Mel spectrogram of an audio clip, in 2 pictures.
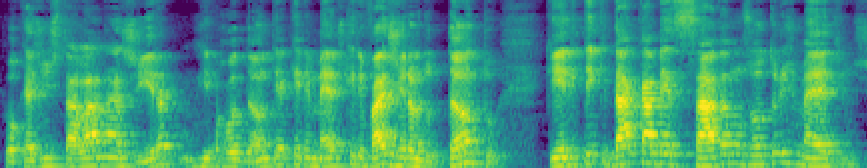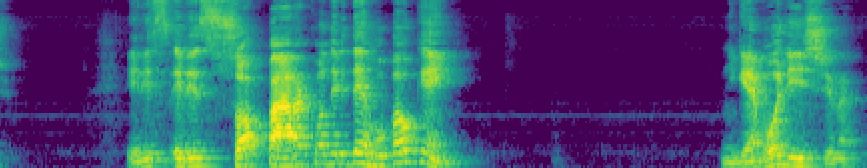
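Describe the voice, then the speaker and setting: A man giving a live-streamed lecture as a spiritual teacher. He speaks in an animated, colloquial way and acts out quotes. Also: on the high side, normal speed, echoey room.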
